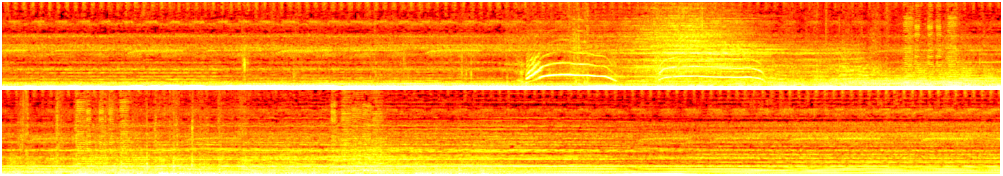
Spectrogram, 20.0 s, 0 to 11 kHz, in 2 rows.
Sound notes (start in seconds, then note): 5.1 Vicky screams; 8.0 suspenseful music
